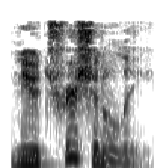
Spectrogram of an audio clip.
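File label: "nutritionally", English, British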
